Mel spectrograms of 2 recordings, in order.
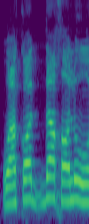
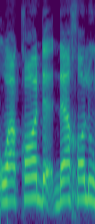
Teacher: Dan ini tidak boleh dimunculkan qalqalahnya karena dia idgham. Jadi enggak boleh kita baca waqod dakhalu, enggak boleh.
